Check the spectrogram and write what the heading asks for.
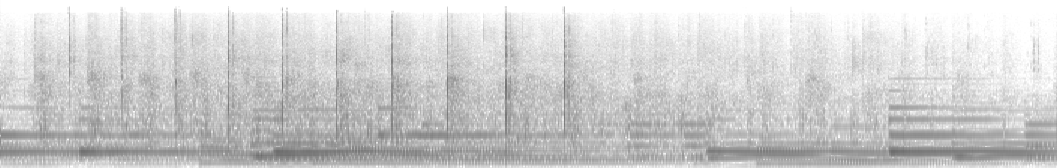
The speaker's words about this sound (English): You are God, and we love you for it. Could we give him a clap?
